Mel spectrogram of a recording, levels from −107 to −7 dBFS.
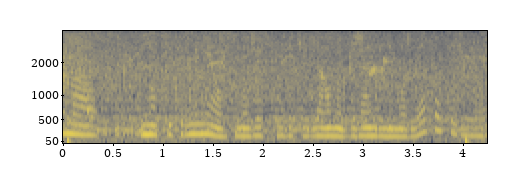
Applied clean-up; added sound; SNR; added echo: none; Bird + Toilet flush; 6 dB; none.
